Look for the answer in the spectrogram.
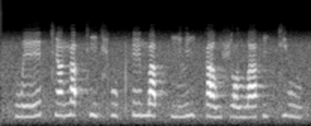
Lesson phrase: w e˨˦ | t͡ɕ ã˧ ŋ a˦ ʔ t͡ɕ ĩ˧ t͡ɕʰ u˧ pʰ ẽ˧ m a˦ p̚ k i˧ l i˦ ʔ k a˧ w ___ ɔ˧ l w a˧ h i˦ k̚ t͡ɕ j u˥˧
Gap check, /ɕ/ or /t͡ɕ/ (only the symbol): ɕ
